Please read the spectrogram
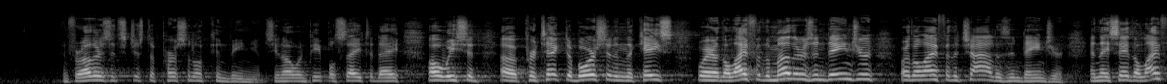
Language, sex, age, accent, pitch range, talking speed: English, male, 50-69, American, 150-225 Hz, 235 wpm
